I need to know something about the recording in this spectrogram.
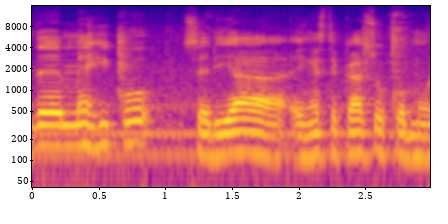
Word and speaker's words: México: Egipto si es que la x en realidad se pronuncia como j o sea en español La x como México Exacto igual que sucede con México verdad que como he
